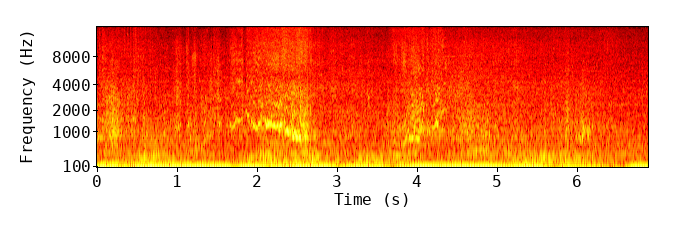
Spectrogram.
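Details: Car driving after wheel clicking fix (wheel and brake disc faces cleaned with brake cleaner, wheel refitted with nuts tightened in star pattern): steady road rumble at speed, no rhythmic ticking from the wheel; loud clicking fully gone.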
